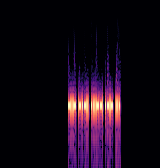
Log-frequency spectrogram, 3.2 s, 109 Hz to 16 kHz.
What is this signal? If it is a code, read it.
Morse code, heard as a keyed tone, about 68 wpm, 700 Hz. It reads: KC3WS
